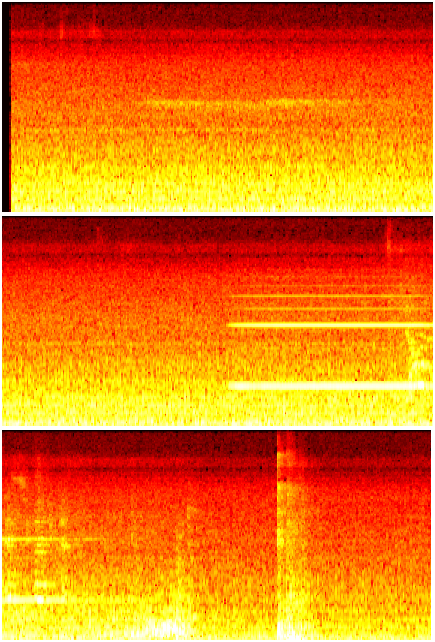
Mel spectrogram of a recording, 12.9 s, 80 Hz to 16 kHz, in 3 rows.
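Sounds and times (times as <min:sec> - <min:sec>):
train interior rumble: 0:00.1 - 0:12.9
high inverter whine: 0:06.6 - 0:10.8.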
